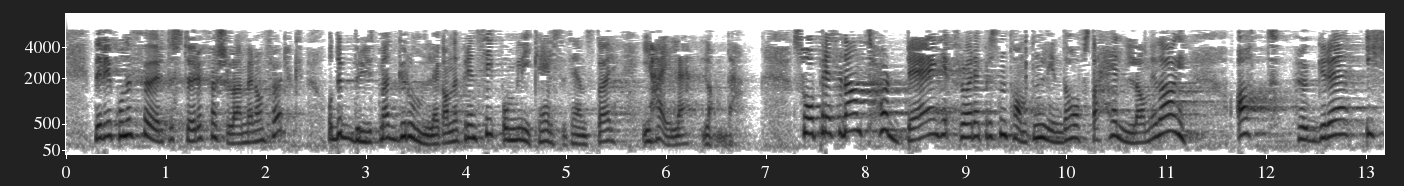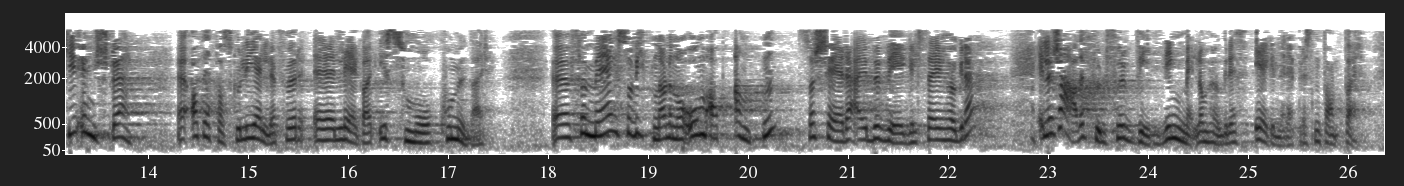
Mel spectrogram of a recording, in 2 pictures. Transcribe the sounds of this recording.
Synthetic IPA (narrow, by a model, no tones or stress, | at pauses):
d̪̥ɛʋɪkʰʊnːəføːɾət̪ʰɪlst̪œɾəfœʂəlɑɾmɛlːɔmfœlkɔd̪ɛbɾyːt̪mæɪɛt̪̚ɡɾʉnːlɛɡɑnəpʰɾɪnsɪpːɔmliːkəhɛlsət̪ʰjeːnəst̪əɾɪɦæɪləlɑ̰nːə̰ | sɔpʰɾɛsɪd̪ɛnt̪hœɖəæɡfɾɑɾɛpɾəsənt̪ʰɑnt̪nlɪnd̪ɑhɔʋst̪ɑːhɛllɑnːɪd̪ɑːɡ | ʔɑt̪høːɡəɾəɪçːəʔʏnʂʈə | ʔɑt̪̚d̪ɛt̪ːəskʉlːəjɛlːəfɔɾleːɡ̪ɑɾɪsmoːkʰʊmʉːnə̰ɾ | fɔɾmeːɡsɔʋɪt̪nəɖɛnoːɔmɑt̪ɛnt̪n̩sɔʂeːɖɛʔæɪbəʋeːɡəlsəɪɦøːɡɾə | ʔɛlːəʂɔæ̰ɖɛfʉlːfɔɾʋɪrːɪŋmɛ̰lːɔmhøːɡɾəseːɡnə̰ɾɛ̰pɾəsnt̪ʰɑnt̪ə̰ɾ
